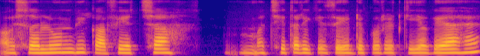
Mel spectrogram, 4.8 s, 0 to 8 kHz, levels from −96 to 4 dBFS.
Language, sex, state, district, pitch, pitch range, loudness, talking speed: Hindi, female, Chhattisgarh, Bastar, 190 Hz, 185-200 Hz, -18 LUFS, 150 wpm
